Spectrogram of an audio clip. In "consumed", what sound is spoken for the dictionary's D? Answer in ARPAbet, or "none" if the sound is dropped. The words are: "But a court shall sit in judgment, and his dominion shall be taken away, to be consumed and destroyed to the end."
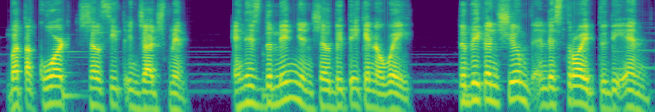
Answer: D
